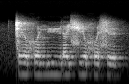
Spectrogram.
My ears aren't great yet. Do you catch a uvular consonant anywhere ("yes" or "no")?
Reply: yes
